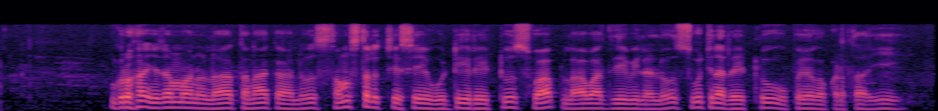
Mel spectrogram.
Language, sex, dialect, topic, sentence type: Telugu, male, Central/Coastal, banking, statement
